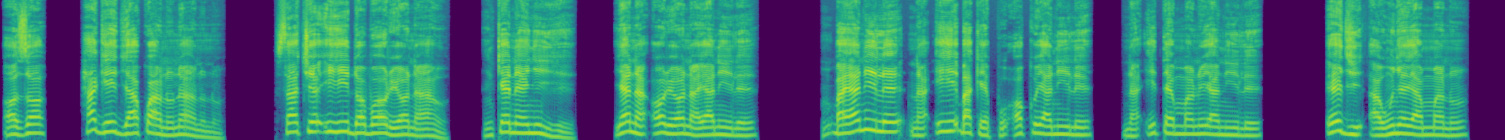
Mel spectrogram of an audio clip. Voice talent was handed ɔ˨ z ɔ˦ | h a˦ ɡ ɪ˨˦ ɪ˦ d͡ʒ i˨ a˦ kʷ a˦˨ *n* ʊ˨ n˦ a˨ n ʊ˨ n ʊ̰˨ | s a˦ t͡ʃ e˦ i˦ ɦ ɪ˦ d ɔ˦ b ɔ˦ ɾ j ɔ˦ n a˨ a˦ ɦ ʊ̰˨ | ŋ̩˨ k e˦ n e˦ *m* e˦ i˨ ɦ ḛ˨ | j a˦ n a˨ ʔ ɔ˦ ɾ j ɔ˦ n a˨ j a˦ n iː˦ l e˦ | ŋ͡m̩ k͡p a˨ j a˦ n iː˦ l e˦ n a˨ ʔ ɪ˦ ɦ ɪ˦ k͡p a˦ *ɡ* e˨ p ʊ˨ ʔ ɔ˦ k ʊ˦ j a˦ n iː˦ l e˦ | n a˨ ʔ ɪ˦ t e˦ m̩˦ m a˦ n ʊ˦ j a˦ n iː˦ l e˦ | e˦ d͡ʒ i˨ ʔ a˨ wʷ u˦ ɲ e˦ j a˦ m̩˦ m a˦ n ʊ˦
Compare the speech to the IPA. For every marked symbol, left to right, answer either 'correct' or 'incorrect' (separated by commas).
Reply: correct, incorrect, incorrect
